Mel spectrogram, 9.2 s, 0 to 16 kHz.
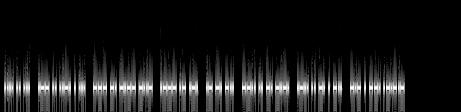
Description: Morse code, heard as a keyed tone, about 49 wpm, 700 Hz. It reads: HIS WIFES ONYX JAR AND ZINC LINED KEG.
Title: Pangram Challenge v2 - 50wpm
